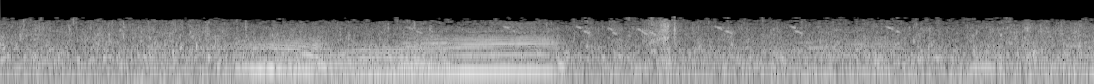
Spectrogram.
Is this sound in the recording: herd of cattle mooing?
yes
